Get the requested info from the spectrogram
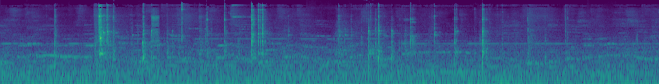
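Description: Ceramic mugs clinking against one another and their metal pegboard hooks as they are handled, a scattering of sharp clinks, the loudest about two seconds in and again about five seconds in.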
